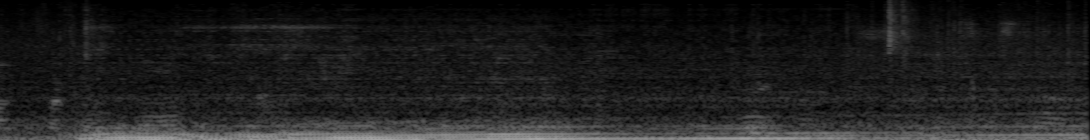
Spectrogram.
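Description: A car engine running at low, fairly steady revs, coming in loudly about half a second in and easing off slightly toward the end.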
